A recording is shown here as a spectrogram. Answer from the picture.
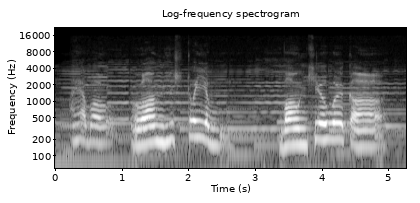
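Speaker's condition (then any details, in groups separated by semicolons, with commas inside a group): Cerebral palsy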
